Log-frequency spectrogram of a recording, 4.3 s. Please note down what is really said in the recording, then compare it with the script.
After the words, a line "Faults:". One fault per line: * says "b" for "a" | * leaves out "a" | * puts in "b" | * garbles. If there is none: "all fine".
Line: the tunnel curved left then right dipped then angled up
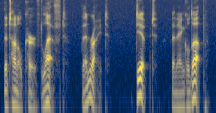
the tunnel curved left then right dipped then angled up
Faults:
all fine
